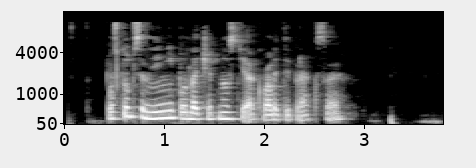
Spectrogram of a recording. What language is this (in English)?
Czech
